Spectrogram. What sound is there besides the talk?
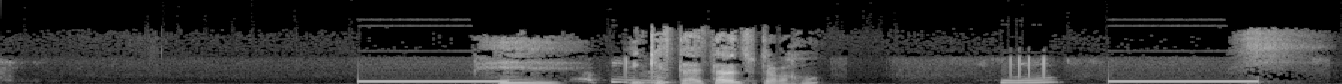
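phone ringing tone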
